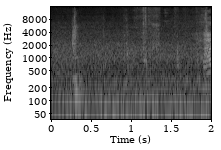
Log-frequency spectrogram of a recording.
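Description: Steady low engine rumble, with a few light knocks from the sweeper's plastic hopper cover being handled.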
